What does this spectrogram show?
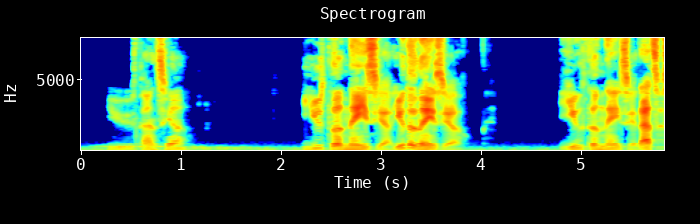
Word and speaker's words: euthanasia: say that mmm you thanks yeah euthanasia euthanasia euthanasia that's how you pronounce it anyway if you know pain and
